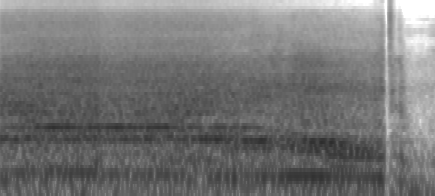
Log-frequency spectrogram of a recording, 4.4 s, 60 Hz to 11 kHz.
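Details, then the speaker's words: Plymouth Mopar A-body with a 360 Magnum, key on with no fuel in it, after the fuel pump is heard: a steady, even whir of the electric fans at constant pitch, cutting out cleanly when the key is killed. Normal fan operation. "don't want to run it because there's no gas in it that's the fans"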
